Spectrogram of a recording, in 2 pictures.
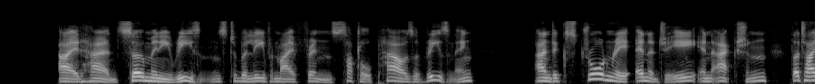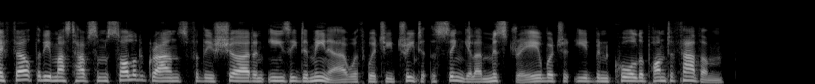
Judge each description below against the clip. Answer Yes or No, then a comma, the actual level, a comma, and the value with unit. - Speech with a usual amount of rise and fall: Yes, average, 4.2 semitones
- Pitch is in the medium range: Yes, medium, 150 Hz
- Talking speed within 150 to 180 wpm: No, average, 190 wpm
